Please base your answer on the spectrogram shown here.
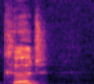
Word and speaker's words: could: So could is spelt like that, but we say could.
